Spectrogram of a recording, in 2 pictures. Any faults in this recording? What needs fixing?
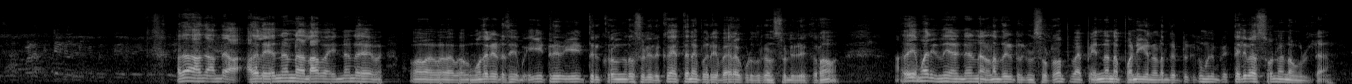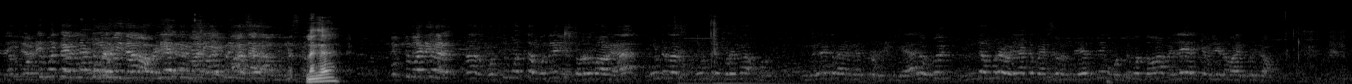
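Nothing to fix: no faults found anywhere in the clip.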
